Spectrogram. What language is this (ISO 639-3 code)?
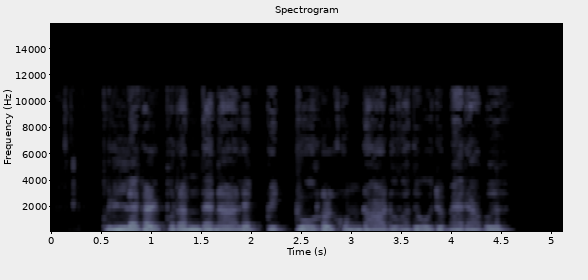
tam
